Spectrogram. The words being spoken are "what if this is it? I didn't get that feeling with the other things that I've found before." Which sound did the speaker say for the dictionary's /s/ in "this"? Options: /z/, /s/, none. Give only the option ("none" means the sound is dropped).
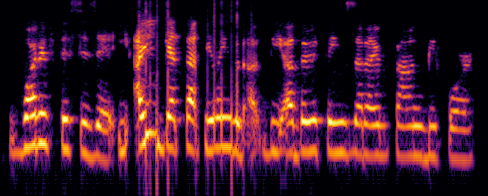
/s/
